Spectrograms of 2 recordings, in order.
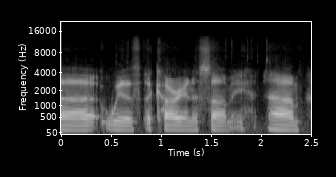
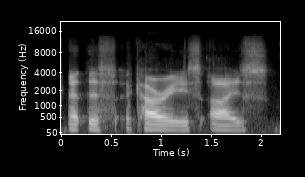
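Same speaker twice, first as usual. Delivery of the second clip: ordinary talk, nothing marked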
